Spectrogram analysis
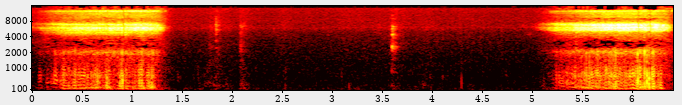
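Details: Female pug sleeping and snoring very loudly: two loud, harsh, hissing snores with a quiet pause between them.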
